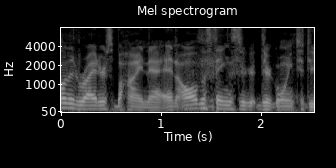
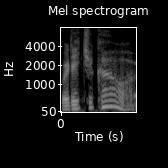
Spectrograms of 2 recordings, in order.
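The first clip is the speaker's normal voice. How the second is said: imitated coy childlike voice, higher pitch; 4 semitones higher than usual. Giving examples of game turrets talking: imitating coy childlike turret voice. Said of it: "They have this coy, childlike, you know, voice".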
